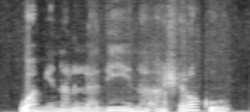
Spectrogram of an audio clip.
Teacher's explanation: Huruf ro yang berbaris fathah ini harus dibaca tafhim, yaitu dibaca tebal, karena huruf ro ini berbaris fathah.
